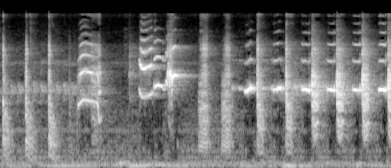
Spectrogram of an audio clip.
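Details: Lure calls of a Javan myna, played to provoke other birds into calling: sharp clipped notes and a few whistled, wavering slurs, then a steady series of harsh chirps about four per second.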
